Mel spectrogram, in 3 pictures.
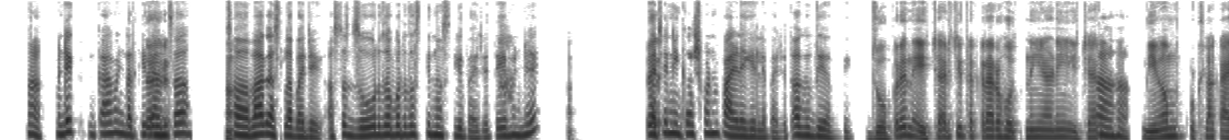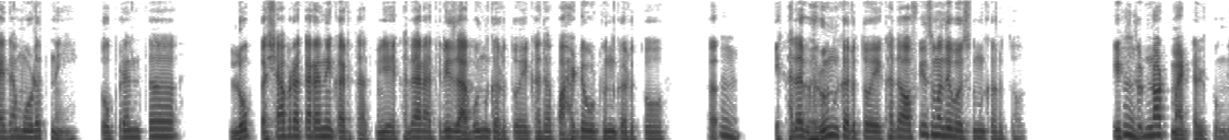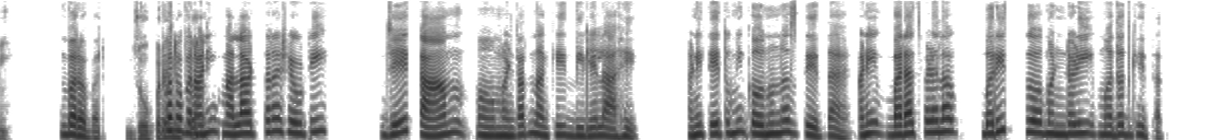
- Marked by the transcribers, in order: tapping; other background noise; exhale; in English: "इट शुल्ड नॉट मॅटर टू मी"
- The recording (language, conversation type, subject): Marathi, podcast, फीडबॅक देताना तुमची मांडणी कशी असते?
